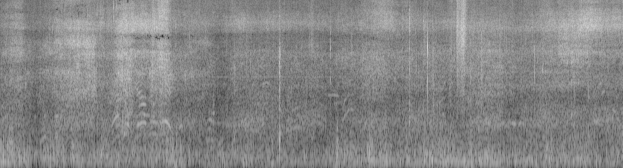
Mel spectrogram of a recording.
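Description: Wind buffeting the microphone during a chairlift ride, a steady low rumble with a few faint clicks.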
